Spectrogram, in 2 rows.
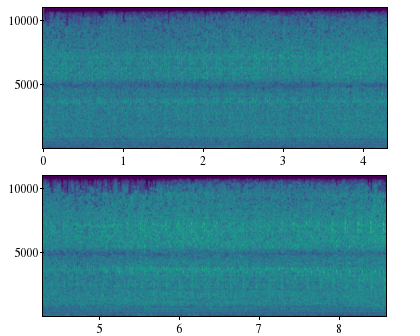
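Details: Honda V6 at 195K miles, after Valvoline Restore and Protect oil: steady petrol idle with a faint light tick from the front cylinder head, likely valvetrain.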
